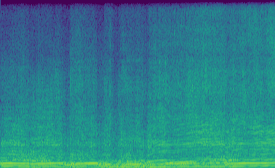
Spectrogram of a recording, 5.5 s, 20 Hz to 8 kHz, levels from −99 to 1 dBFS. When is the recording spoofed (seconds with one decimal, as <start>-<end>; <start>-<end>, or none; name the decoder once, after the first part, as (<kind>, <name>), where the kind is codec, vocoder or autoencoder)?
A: 0.0-2.8 (codec, SNAC)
